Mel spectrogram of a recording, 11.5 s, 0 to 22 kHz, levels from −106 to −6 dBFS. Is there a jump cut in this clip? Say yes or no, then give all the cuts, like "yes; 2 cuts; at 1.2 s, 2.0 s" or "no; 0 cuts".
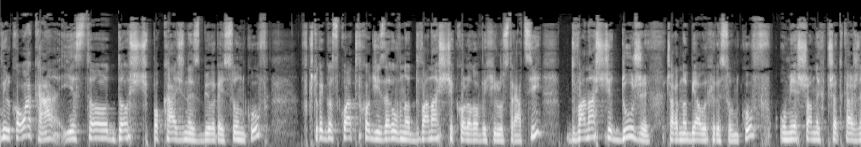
yes; 2 cuts; at 7.5 s, 8.9 s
